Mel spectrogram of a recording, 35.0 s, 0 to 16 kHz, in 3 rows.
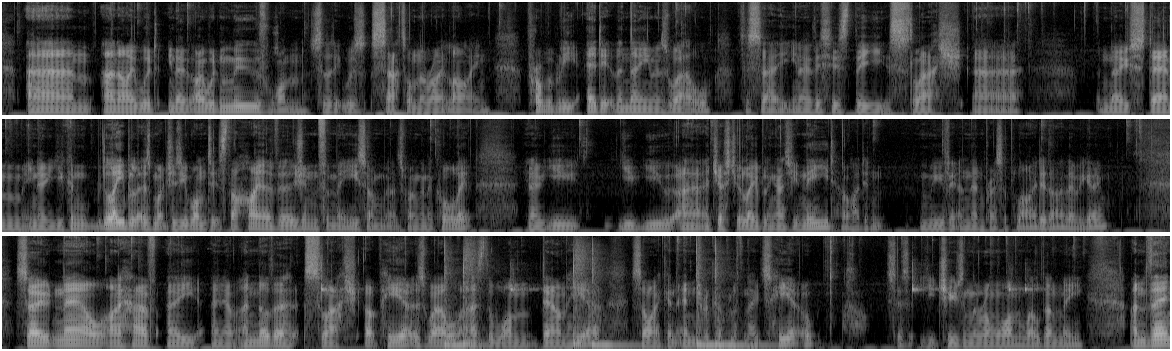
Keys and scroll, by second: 7.4 Right, 9.9-11.2 typing, 12.3 shift+0, 26.4 Down, 31.6 super+z, 31.8 super+z, 32.3 Up.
